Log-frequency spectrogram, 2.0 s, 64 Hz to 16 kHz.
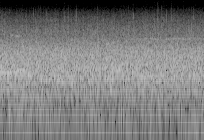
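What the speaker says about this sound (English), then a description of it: "A roar of approval from the crowd" A football crowd in the video game PES 2012 roars in approval after a goal, a steady, dense wash of cheering and applause that holds at an even level throughout.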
